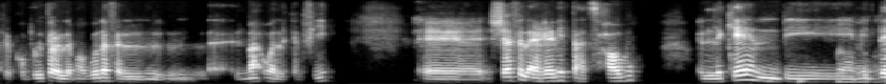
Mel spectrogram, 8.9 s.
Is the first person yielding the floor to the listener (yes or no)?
no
